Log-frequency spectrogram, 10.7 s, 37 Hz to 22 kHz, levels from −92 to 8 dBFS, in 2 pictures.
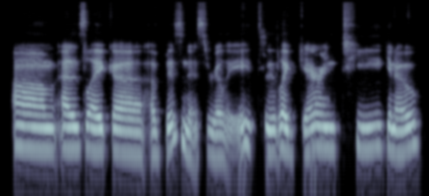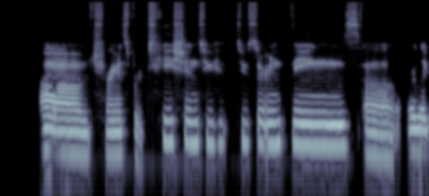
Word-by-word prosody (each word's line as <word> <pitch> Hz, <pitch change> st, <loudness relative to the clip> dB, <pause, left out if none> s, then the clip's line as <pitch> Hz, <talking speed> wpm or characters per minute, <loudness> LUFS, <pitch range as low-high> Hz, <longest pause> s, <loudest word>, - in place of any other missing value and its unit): Um, 175 Hz, -3 st, +3 dB
as, 175 Hz, 0 st, +4 dB
like, 165 Hz, -2 st, +5 dB
a, 155 Hz, -2 st, +3 dB
a 145 Hz, 0 st, -2 dB
business 170 Hz, -, -1 dB
really 150 Hz, +6 st, -2 dB
to, 160 Hz, -1 st, +4 dB
like, 165 Hz, -2 st, +3 dB
guarantee, 175 Hz, +2 st, -1 dB
you 180 Hz, -, +3 dB
know, 170 Hz, +5 st, +1 dB, 0.6 s
um, 150 Hz, -3 st, +2 dB
transportation 205 Hz, +9 st, -4 dB
to 205 Hz, -1 st, -8 dB, 0.2 s
to 215 Hz, -3 st, -7 dB
certain 200 Hz, 0 st, -4 dB
things, 190 Hz, -1 st, 0 dB
uh, 135 Hz, -2 st, -3 dB, 0.2 s
or, 160 Hz, 0 st, -1 dB
like. 155 Hz, -1 st, -1 dB
175 Hz, 115 wpm, -25 LUFS, 155-190 Hz, 0.6 s, like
